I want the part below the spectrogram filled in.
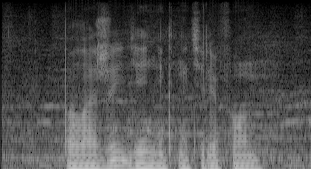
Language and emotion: Russian, neutral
